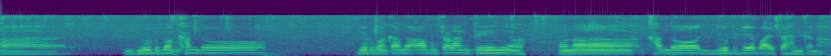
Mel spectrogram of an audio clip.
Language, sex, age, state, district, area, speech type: Santali, male, 60+, Odisha, Mayurbhanj, rural, spontaneous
